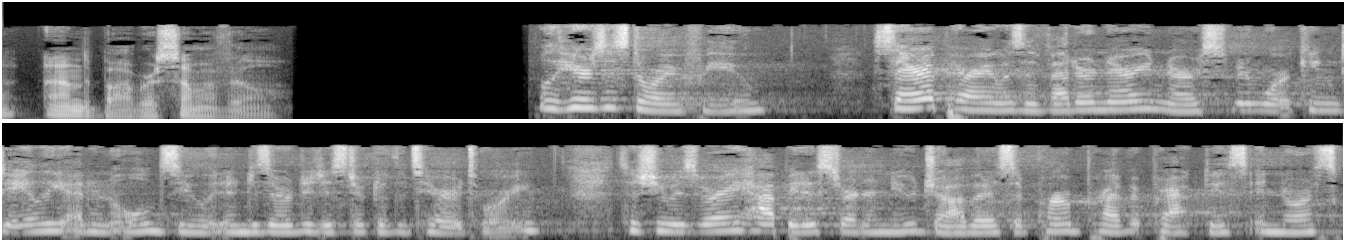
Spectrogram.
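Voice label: virginia, International Dialects of English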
